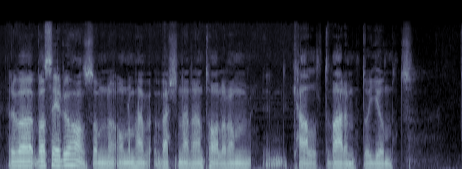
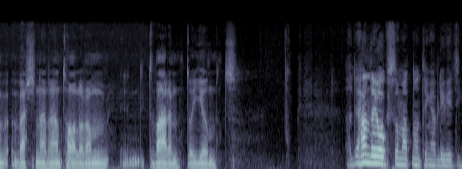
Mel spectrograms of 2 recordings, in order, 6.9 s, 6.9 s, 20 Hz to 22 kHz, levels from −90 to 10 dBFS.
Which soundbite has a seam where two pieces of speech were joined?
second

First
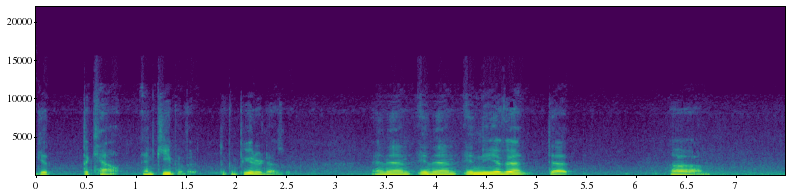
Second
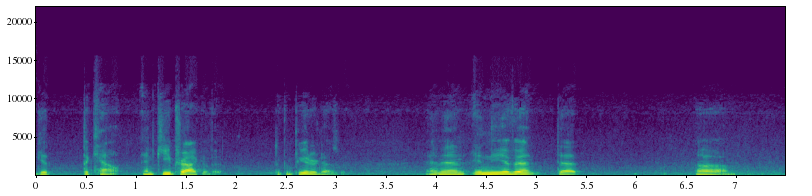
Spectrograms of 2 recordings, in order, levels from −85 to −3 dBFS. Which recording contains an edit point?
first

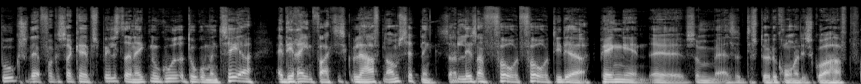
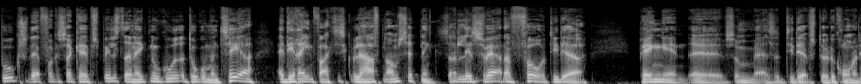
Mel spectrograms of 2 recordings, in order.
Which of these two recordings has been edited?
first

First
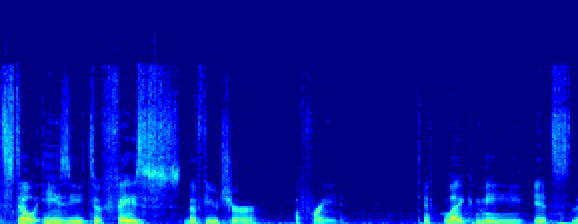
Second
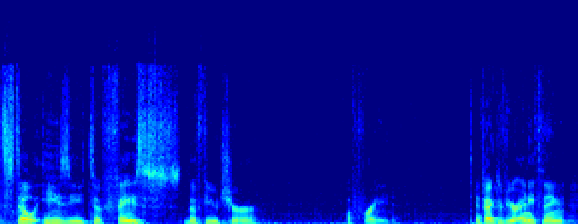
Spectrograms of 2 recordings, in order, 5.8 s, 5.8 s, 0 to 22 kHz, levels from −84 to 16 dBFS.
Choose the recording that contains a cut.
first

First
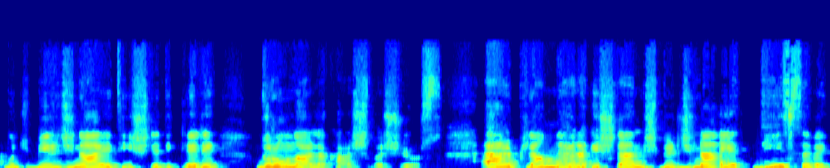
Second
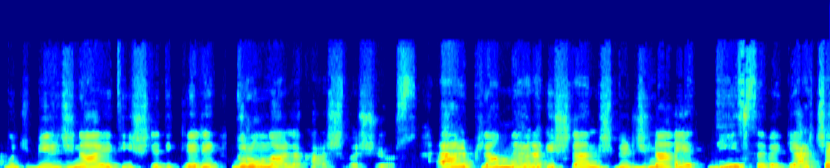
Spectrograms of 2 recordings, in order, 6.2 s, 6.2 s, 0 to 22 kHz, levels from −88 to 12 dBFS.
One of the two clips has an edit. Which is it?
second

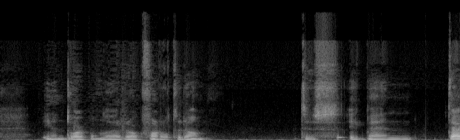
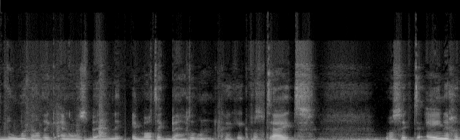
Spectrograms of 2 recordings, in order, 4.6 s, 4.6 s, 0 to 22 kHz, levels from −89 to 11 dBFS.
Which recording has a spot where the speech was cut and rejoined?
second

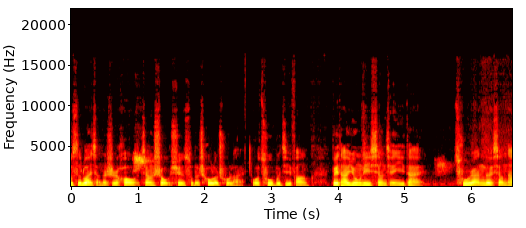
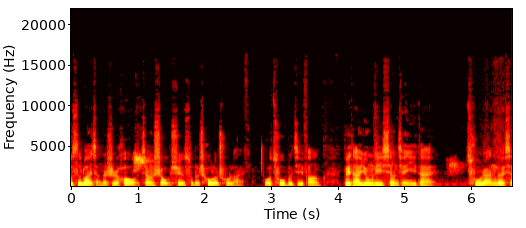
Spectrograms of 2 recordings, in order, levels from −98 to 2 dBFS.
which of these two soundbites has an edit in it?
first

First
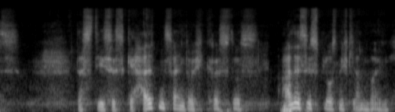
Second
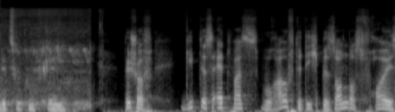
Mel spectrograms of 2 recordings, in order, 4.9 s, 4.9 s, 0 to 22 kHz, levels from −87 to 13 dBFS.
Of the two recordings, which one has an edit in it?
first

